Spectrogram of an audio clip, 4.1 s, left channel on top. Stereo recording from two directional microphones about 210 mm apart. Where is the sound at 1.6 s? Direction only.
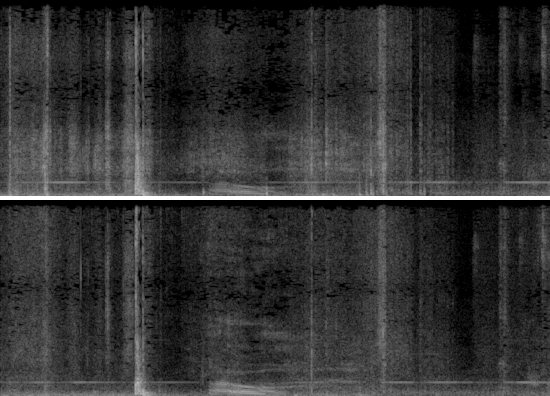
35° right (ahead or behind).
